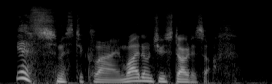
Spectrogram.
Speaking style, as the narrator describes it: lets out a sigh and just says

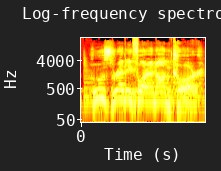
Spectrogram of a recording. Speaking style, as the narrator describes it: the Kikte yelled from high above

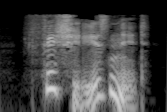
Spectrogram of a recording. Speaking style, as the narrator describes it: he said in an undertone to Ron

